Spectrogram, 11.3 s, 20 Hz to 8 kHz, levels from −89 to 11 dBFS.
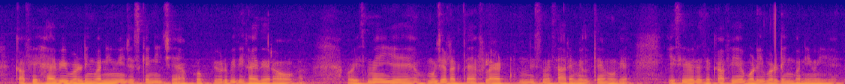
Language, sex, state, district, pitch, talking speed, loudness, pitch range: Hindi, male, Uttar Pradesh, Etah, 110 Hz, 185 wpm, -19 LUFS, 110-115 Hz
